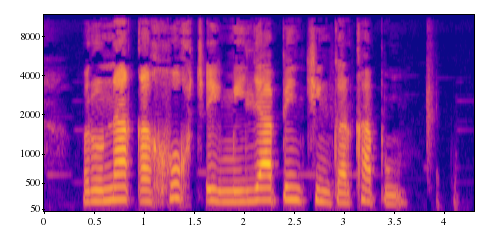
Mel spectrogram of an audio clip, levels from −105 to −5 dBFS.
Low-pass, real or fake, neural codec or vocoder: 10.8 kHz; real; none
